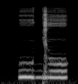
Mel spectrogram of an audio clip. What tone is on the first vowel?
high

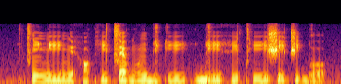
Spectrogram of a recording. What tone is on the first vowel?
low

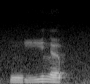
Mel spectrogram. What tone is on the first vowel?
rising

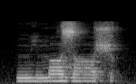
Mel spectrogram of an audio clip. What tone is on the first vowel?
low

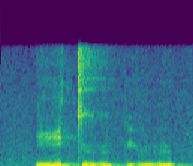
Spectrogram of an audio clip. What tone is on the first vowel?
rising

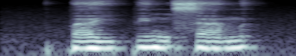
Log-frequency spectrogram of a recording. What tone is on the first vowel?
low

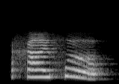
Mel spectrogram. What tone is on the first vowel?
high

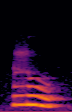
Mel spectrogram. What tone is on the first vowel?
falling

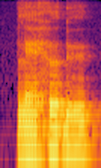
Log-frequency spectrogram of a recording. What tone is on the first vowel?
low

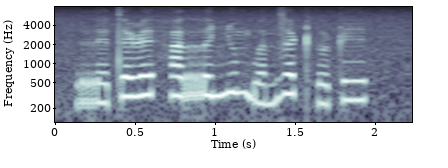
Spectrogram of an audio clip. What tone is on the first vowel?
low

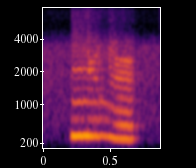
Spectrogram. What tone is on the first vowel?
high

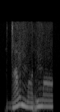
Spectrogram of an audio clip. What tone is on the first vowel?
rising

